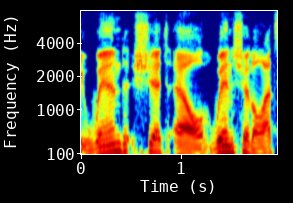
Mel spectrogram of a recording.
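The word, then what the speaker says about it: Windschitl: The easiest way is to do it phonetically. Windshit.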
